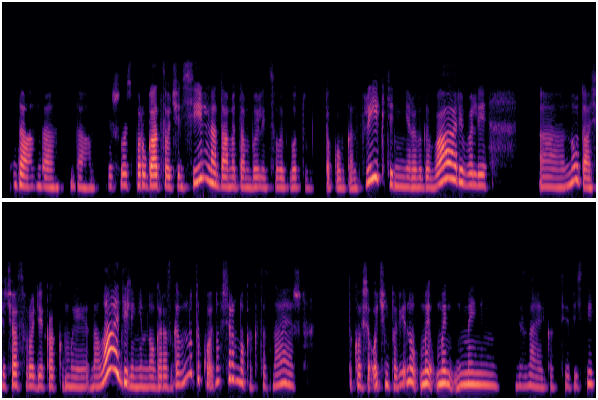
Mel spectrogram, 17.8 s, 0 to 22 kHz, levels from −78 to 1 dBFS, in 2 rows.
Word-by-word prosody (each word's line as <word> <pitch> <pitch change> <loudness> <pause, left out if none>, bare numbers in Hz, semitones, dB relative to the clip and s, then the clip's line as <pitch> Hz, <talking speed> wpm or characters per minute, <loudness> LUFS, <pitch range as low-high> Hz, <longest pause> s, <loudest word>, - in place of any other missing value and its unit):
Да 180 -4 +2
да 160 -3 -4 0.2
да. 160 -5 -7 0.3
Пришлось 185 +2 -5
поругаться 185 -1 +5
очень 165 +1 -4
сильно. 230 - +2
Да, 165 -2 +1
мы 165 0 -4
там 155 0 -5
были 160 0 -4
целый 155 0 -6
год 155 +1 -8
вот 145 - -16
в - - -27
таком 145 -1 -7
конфликте, 200 - +2
не 165 -2 -5
разговаривали. 190 - +3 0.8
А, 160 -1 -6
ну 245 +10 0
да, 155 -10 0
сейчас 180 +5 -2
вроде 175 -1 -2
как 165 0 -5
мы 165 -1 -6
наладили 225 - +7
немного, 165 0 -4
разга 170 +4 -4
ну, 330 - -4
такое, 285 -5 -5
но 245 - -4
всё 295 - -3
равно 255 -6 -1
как-то, 175 0 -14
знаешь, 190 +3 -4 0.7
такое - - -5
всё - - -5
очень 200 - -2
пове 175 +5 -5
ну. 245 -2 +2
Мы 220 +2 +4
мы 215 +2 +5
мы 200 +1 +1
не 200 0 +1
м, 185 -3 -6 0.2
не 175 0 -13
знаю, 170 -3 -8
как 165 -2 -15
те 175 - -14
объяснить, 170 +6 -8
175 Hz, 170 wpm, -27 LUFS, 160-205 Hz, 0.8 s, наладили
